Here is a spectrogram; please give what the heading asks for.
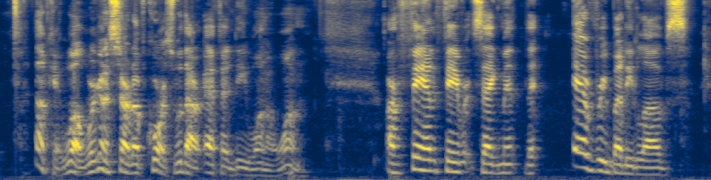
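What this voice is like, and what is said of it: Boston accent. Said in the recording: “you're talking, you know, in a Boston accent”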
